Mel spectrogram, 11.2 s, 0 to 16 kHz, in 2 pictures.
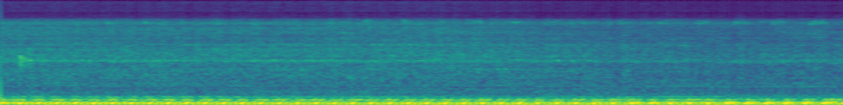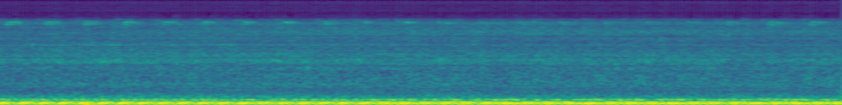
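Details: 2008 Hummer H2 SUT: deep steady engine rumble with a rhythmic clunk about four times a second; repetitive clunking, cause unidentified.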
